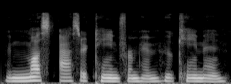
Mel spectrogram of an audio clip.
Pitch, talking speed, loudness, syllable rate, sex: 150 Hz, 205 wpm, -18 LUFS, 4.6 syllables/s, female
